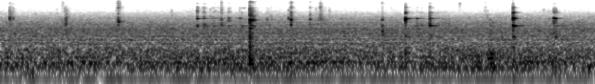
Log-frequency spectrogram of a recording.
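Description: A metal spoon clinking against a plate about a dozen times at an irregular pace while food is scooped up, with two louder clinks about two and a half seconds in and just after five seconds.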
